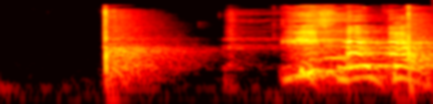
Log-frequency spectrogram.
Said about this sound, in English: Etch is back, woo-hoo, everybody. Woo-hoo. That's a full clap.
